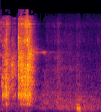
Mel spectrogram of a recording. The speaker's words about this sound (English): Let me get a fork.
